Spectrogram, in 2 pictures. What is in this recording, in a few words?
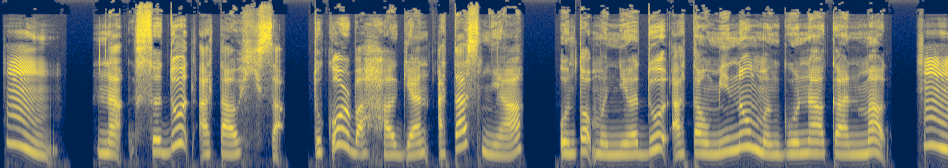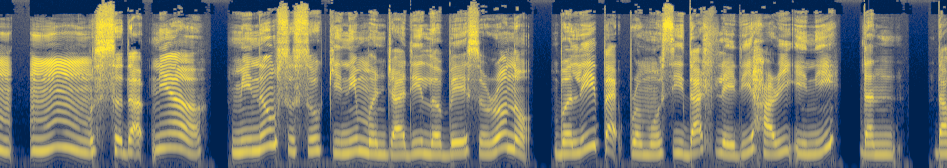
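Malay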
